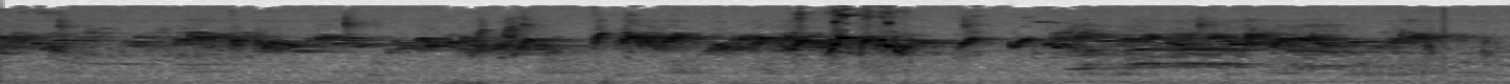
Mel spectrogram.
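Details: Red-whiskered bulbul lure song in ché and xòe fighting style, meant for trapping and training; continuous sparkling chirps and warbled trills, sharp accented notes mid-way, a lower fluty phrase joining toward the end.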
